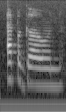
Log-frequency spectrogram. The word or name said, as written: epigone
